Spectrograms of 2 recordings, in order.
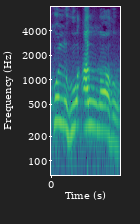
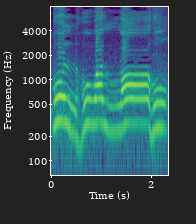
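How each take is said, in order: First: Allah starts separately with a glottal catch. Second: Huwa runs straight into Allah without a break. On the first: The speaker calls it wrong. "অনেকে বলে কুল হু আল্লাহ, তার পড়াটা ভুল হবে" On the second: The speaker calls it right. "এখানে হামজার উচ্চারণ করা যাবে না"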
